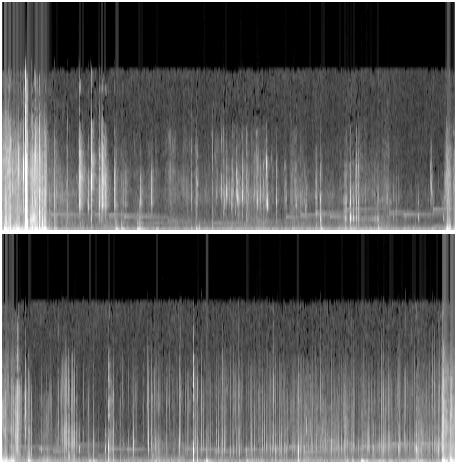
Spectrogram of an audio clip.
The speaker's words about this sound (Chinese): 照一下泡沫在你耳朵里一颗颗一颗颗的爆炸，这种感觉你享受过吗？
